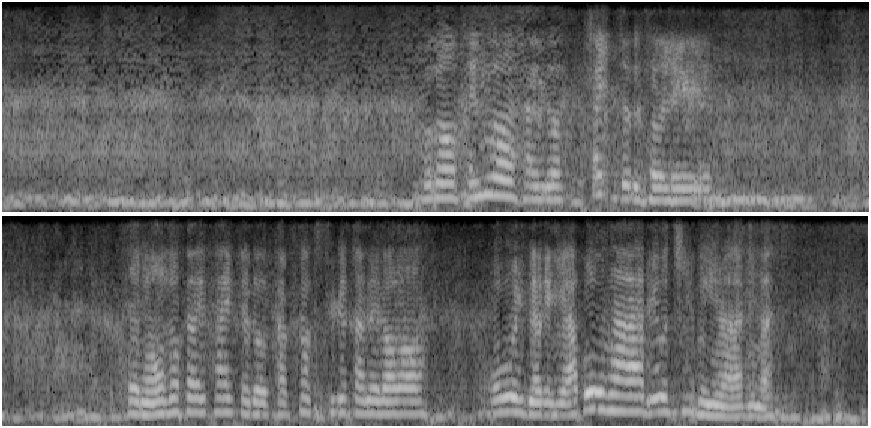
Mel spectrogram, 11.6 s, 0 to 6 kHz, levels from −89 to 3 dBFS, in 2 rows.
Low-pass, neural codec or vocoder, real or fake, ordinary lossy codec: 5.4 kHz; codec, 16 kHz, 1 kbps, FreqCodec, smaller model; fake; Opus, 16 kbps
